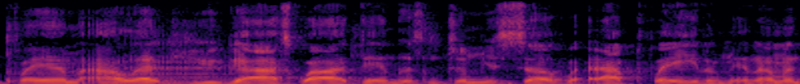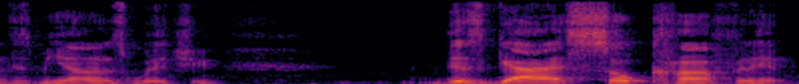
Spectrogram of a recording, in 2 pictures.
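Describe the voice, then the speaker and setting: A man's voice: low-pitched, a bit bright. A man reading news aloud as an online commentator, stumbling over words here and there and speaking in an earnest, opinionated way.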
